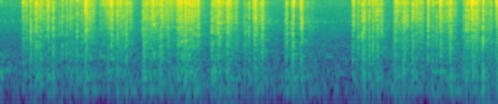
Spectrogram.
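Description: Long dark-painted nails on both hands scratch and tap fast on a flat silver glitter sheet, probably glitter foam, lying on a table. Dense bursts of bright, crackly scratching with quick tapping come in rapid flurries, with brief quieter pauses between them.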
